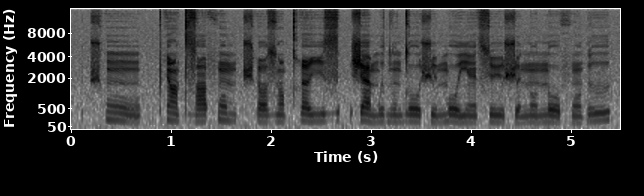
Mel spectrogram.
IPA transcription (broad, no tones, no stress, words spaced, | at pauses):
t͡ʃʰũ | pʰẽtˤzˤe fõmt͡ʃʰøzˤũ qʰiz | ʃæmɯdũ doʃy mojẽ syʃønõ nofõɗɯ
